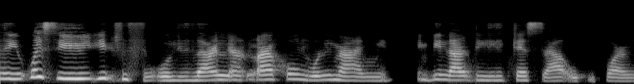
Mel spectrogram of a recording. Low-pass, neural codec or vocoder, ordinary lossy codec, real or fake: 7.2 kHz; codec, 16 kHz, 0.5 kbps, FreqCodec, larger model; none; fake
